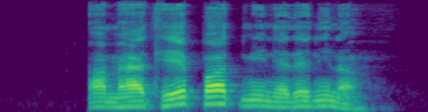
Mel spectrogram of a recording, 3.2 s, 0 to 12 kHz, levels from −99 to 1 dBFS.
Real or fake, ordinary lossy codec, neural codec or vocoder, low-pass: real; Opus, 32 kbps; none; 10.8 kHz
